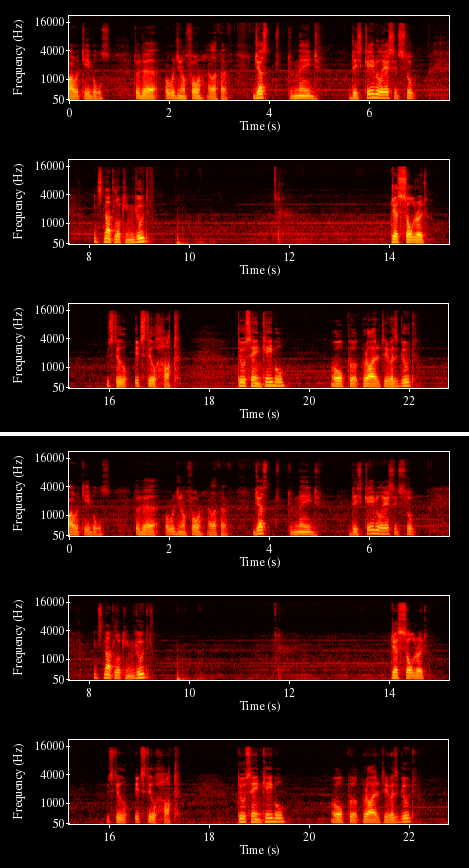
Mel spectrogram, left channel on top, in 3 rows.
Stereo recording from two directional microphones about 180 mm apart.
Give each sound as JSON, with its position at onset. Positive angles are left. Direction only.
{"t": 0.0, "sound": "speech", "side_deg": 5}
{"t": 1.3, "sound": "speech", "side_deg": 15}
{"t": 8.1, "sound": "speech", "side_deg": 10}
{"t": 14.0, "sound": "speech", "side_deg": 10}
{"t": 16.0, "sound": "speech", "side_deg": 15}
{"t": 18.6, "sound": "speech", "side_deg": 5}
